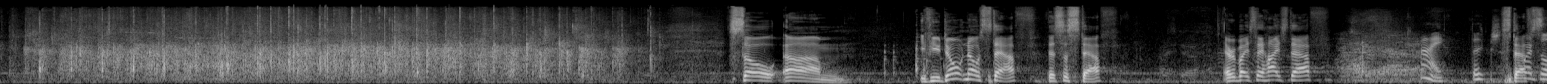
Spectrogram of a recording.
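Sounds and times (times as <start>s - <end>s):
audience clapping at Hope Des Moines: 0.0s - 7.1s
speech: 7.4s - 8.6s, 9.2s - 11.2s, 12.2s - 13.4s, 14.2s - 15.4s.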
